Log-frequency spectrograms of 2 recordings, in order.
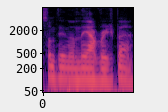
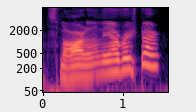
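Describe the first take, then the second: First: Said in the usual way. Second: Louder, higher cartoon bear catchphrase; hammed-up Yogi Bear impression. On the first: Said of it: "I sound, suddenly sounded like that". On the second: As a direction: boom it out like a jolly cartoon bear. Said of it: "suddenly sounded like, um, Yogi Bear".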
